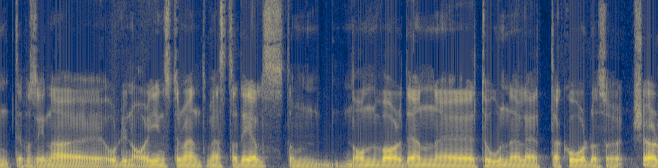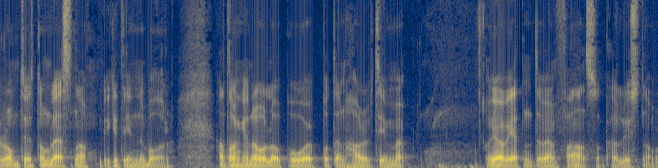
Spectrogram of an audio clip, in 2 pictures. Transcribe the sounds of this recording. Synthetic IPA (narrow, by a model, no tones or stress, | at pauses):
nt̪əpʰɔsiːnaɔ̰ɖɪnɑ̰ːɾɪəɪnst̪ɾɵmɛnt̪mɛst̪ad̪eːlsd̪̥ɔmnɔnːvɑːɾd̪ɛnt̪ʰuːnɛlːəɾɛt̪akʰoːɖɔsɔɕœːɖəd̪ɔmt̪ʰɪsd̪ɔmlɛ̰snavɪ̰kːət̪ɪ̰nːəbɑ̰ːɾəat̪̚d̪ɔmkʰɵnd̪əɔlːapʰːɔœpːɔt̪ɛnɦalvt̪ʰɪmːə̰ | ɔjɑːɡveːt̪ɪnt̪əvɛmfansdɔmkʰa̰nlʏ̰sna̰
